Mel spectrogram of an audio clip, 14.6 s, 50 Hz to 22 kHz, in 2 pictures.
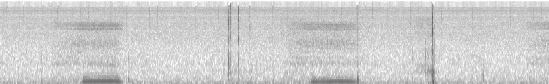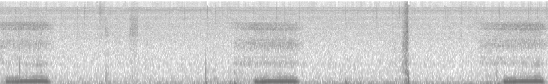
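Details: Regular low rumbling snores about every three seconds, roughly 18 a minute, with faint room noise and occasional clicks; ordinary snoring during sleep.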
